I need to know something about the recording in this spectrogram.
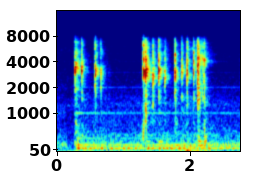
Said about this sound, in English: I hear typing. Somebody's taking notes.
